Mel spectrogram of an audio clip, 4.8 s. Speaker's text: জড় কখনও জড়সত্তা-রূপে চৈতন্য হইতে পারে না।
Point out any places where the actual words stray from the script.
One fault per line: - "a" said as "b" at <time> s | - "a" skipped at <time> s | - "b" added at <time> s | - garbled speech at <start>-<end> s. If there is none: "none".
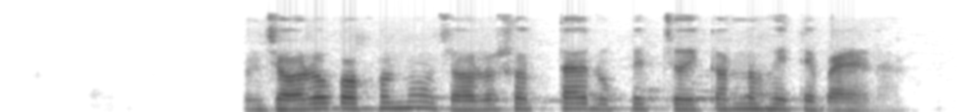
none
